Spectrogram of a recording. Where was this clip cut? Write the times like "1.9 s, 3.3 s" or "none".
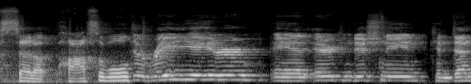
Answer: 1.3 s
